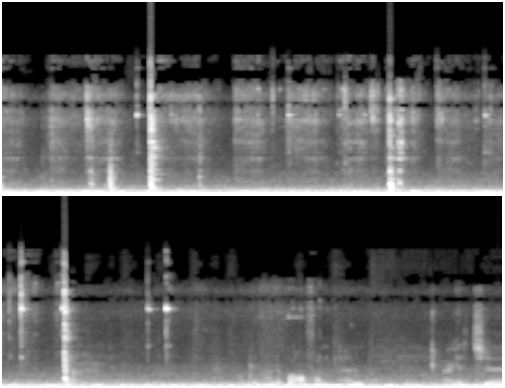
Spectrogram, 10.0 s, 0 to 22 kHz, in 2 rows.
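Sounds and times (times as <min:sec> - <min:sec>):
spoon scraping pan: 0:00.0 - 0:05.8
low hum: 0:00.0 - 0:10.0.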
